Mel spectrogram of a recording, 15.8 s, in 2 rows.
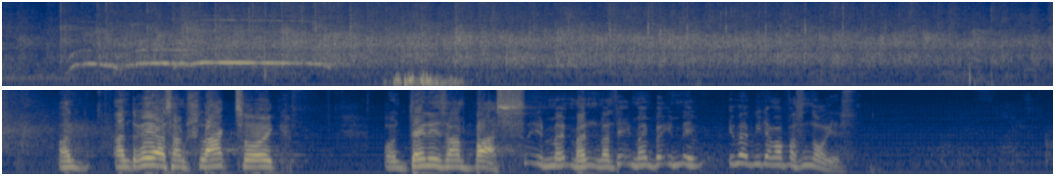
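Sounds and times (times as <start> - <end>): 
crowd applauding for the band: 0.0 - 8.6
speech: 8.3 - 10.2, 10.8 - 14.4.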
